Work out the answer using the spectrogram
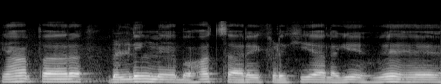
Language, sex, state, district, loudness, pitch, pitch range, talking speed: Hindi, male, Jharkhand, Ranchi, -16 LUFS, 115 Hz, 110-125 Hz, 135 wpm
